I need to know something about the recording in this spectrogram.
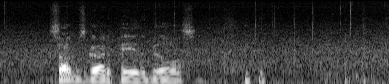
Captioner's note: laughter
